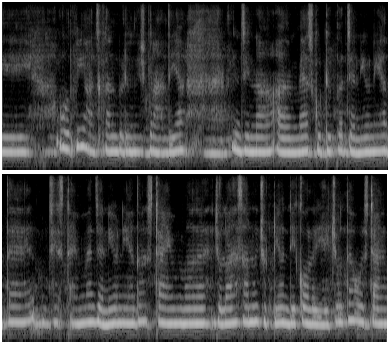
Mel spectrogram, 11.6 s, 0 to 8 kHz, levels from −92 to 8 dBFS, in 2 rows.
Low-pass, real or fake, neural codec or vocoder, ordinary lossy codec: none; fake; codec, 16 kHz, 4.8 kbps, FACodec; none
